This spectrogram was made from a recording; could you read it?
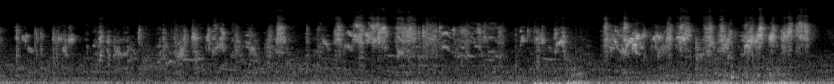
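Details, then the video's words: Parakeets in an aviary, many birds squawking and chattering at once: a dense, harsh, continuous wash of shrill calls with brief louder bursts and a low rumble underneath. "parakeet sounds"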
